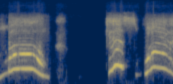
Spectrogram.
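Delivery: mock hollering, very high, excited, words drawn out. Speaker retelling hearing favorite artists came to their city, calling to Mom: retelling an excited scream. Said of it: "I was hollering, I was screaming".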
